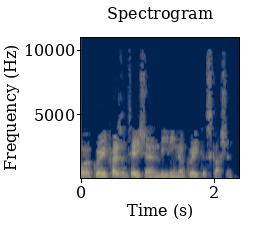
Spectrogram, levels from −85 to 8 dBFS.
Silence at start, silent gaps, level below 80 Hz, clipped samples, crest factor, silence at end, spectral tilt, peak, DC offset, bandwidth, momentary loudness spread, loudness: 0 s; none; -72 dBFS; under 0.1%; 20 dB; 0.1 s; -4.5 dB/octave; -6 dBFS; under 0.1%; 10.5 kHz; 8 LU; -26 LUFS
